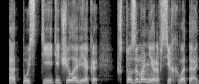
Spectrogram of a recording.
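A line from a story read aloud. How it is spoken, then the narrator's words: Shout. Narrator (Russian): закричал на швейцара доктор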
